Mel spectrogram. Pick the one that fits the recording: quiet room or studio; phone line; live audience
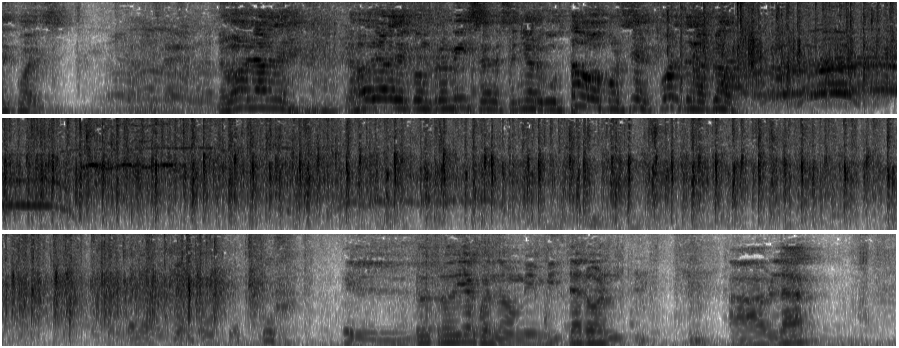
live audience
